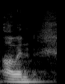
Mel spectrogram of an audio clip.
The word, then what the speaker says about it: Owen: Yeah, you might read it as Eogan, but it's a Irish pronunciation of my surname, Owen.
